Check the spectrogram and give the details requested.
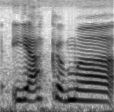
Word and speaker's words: Yakima: on a freezing beach, and we bought the Yakima, is that how you say it? Yeah, Yakima Roadshower.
